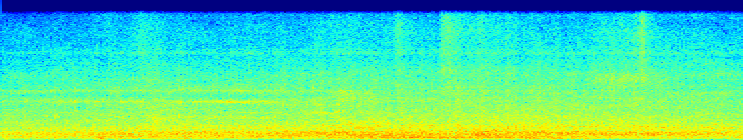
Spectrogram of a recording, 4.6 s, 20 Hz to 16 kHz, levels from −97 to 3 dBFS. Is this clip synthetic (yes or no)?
yes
